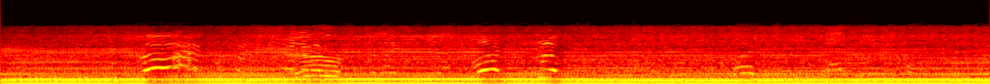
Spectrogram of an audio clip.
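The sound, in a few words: motorboat engine running at sea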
